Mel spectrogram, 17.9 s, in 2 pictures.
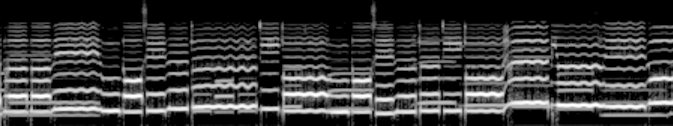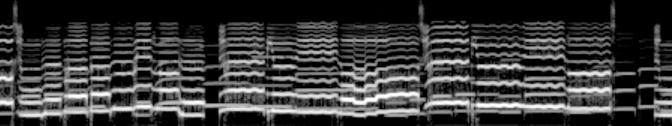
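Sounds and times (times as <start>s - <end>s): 
soprano singing: 0.0s - 17.9s.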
